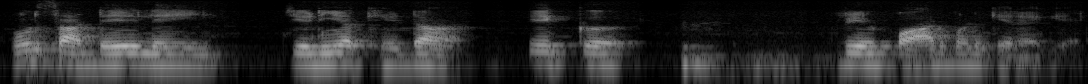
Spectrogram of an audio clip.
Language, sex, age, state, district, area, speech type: Punjabi, male, 30-45, Punjab, Rupnagar, rural, spontaneous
